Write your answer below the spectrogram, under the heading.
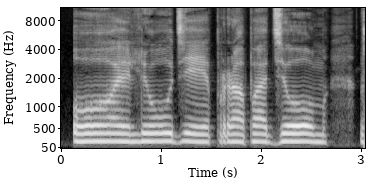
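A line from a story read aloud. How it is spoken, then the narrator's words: Sigh. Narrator (Russian): вздохнул Йоле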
